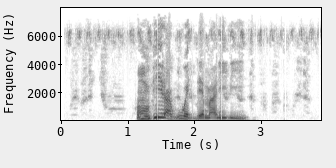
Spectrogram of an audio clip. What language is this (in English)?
Ganda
